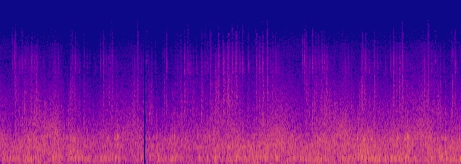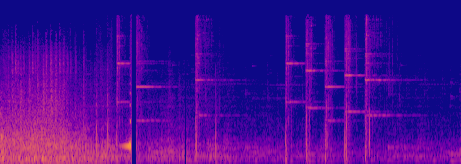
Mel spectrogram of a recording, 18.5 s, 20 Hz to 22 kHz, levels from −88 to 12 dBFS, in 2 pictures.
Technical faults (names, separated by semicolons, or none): gap at a join of encoded pieces; unstable filter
